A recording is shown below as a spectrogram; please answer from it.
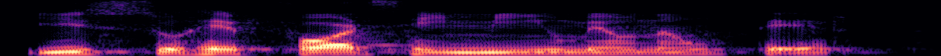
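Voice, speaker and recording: A man's voice: mid-range voice, fairly quick. A Brazilian Portuguese-speaking man giving a sermon-style talk to a men's group, telling stories and acting out the dialogue. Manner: animated storytelling, acting out dialogue.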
